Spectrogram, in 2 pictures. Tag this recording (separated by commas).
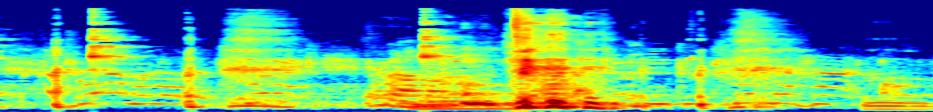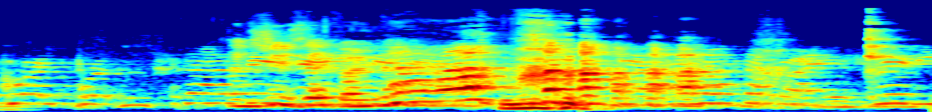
Speech, inside a small room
